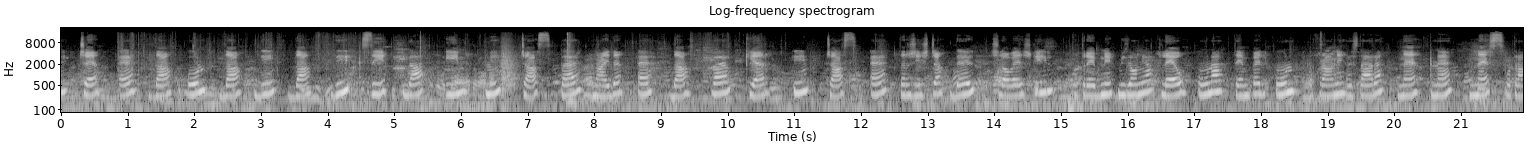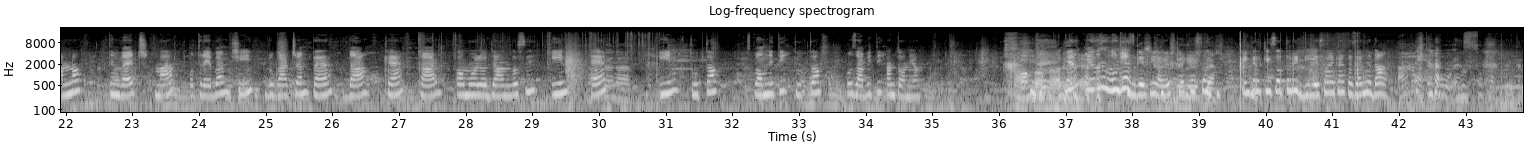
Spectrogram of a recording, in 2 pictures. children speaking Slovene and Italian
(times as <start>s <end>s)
36.2s 43.0s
